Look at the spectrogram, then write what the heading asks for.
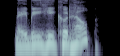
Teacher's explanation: Maybe he could help, because he is not sure. The pitch goes up at the end because it is a suggestion, a question to the group. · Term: little rise in pitch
